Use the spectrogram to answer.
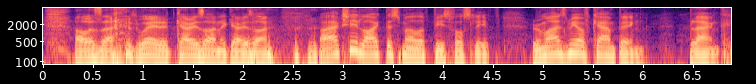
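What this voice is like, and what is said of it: Usual voice. Nothing is said of it.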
